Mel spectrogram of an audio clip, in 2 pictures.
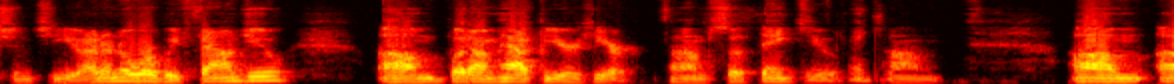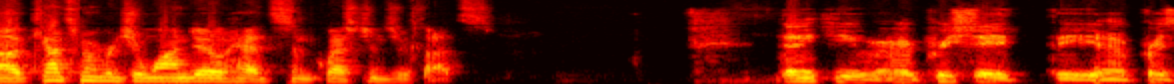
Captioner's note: spanish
